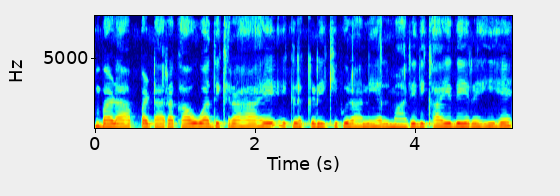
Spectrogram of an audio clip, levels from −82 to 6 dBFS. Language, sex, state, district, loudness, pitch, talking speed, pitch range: Hindi, female, Jharkhand, Jamtara, -14 LUFS, 220 Hz, 185 wpm, 210-225 Hz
